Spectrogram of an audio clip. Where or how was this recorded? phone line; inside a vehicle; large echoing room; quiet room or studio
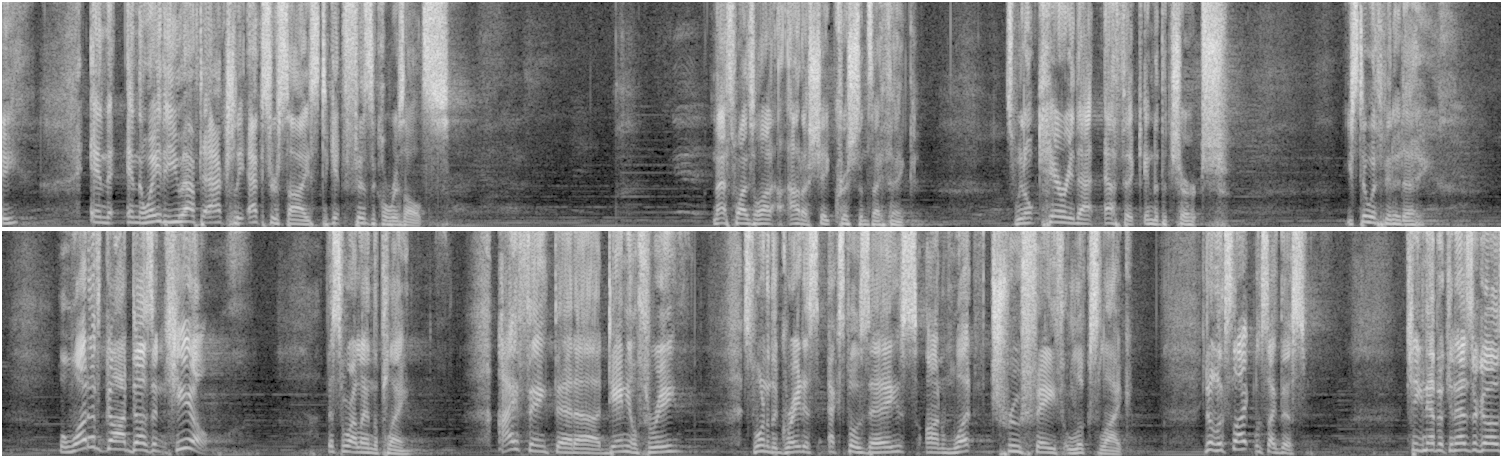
large echoing room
